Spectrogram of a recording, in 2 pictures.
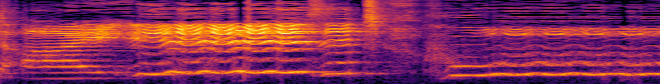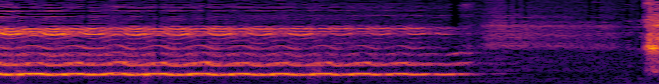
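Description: Mezzo-soprano voice singing an operatic phrase with vibrato, then holding one long note from about two seconds in that fades away near the end.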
